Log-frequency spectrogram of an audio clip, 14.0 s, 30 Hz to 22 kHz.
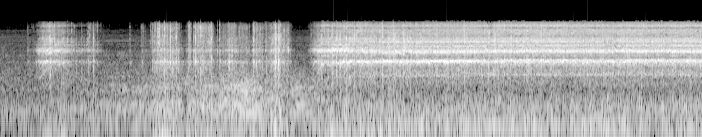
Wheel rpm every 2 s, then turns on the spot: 20, 10, 30, 100, 150, 160, 160.
2-6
